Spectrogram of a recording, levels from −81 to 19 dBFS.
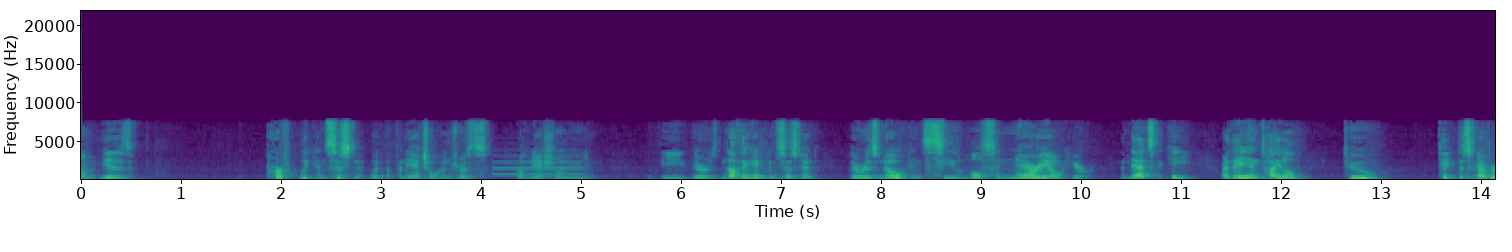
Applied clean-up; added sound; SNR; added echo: none; Wind instrument, woodwind instrument; 18 dB; none.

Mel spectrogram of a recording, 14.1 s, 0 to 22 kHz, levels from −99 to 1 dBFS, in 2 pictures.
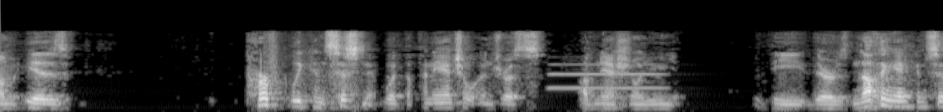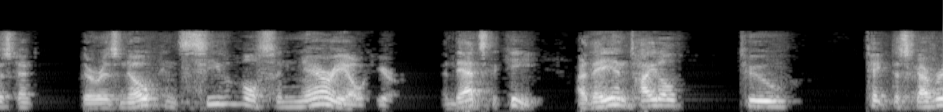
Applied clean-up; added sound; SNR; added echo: classical method spectral subtraction.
